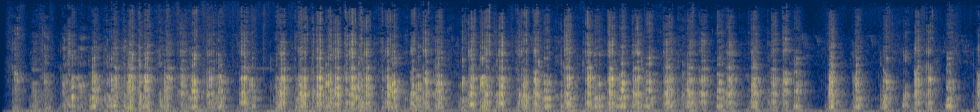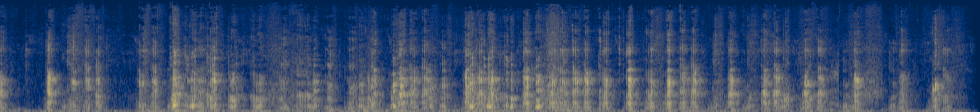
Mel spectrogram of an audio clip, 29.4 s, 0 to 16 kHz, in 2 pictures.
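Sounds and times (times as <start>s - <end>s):
pig squealing: 0.2s - 29.0s.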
